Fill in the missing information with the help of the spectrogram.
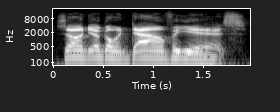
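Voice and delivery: slow, loud, hammed-up beat copper; mock policeman drawing out his words; old-fashioned cop. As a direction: lay down the sentence like a gruff old cop. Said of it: "old-fashioned cop who's on the beat".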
